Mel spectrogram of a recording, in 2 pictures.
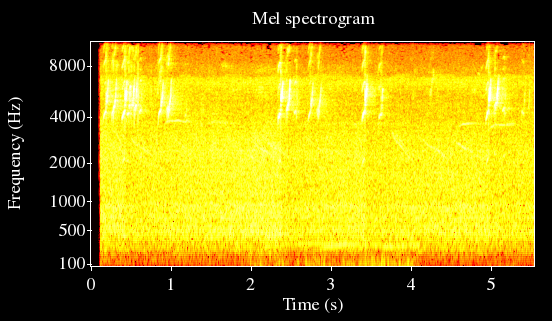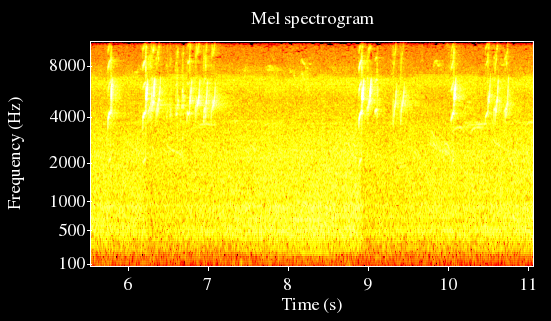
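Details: Yellow-faced Parrotlets, a critically endangered Peruvian endemic, at Balzas in the Marañon Valley, northern Peru: sharp, high, chattering chips in quick bursts of two to four notes, every second or so, over a steady hiss.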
